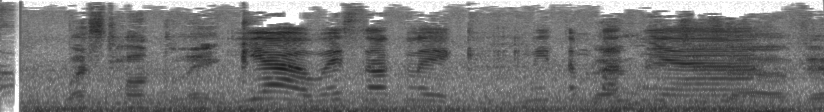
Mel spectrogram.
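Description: Steady low road and engine rumble of a moving car heard from inside the cabin, with voices talking over it.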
